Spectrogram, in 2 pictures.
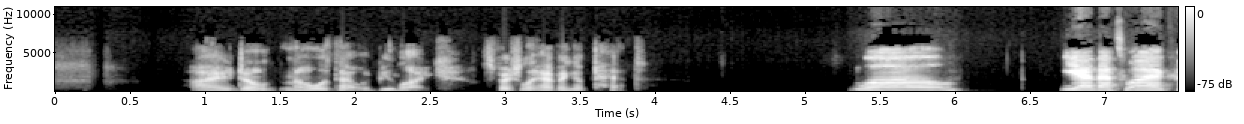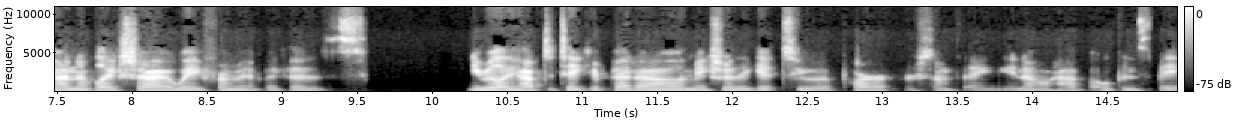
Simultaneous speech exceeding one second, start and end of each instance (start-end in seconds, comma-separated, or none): none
